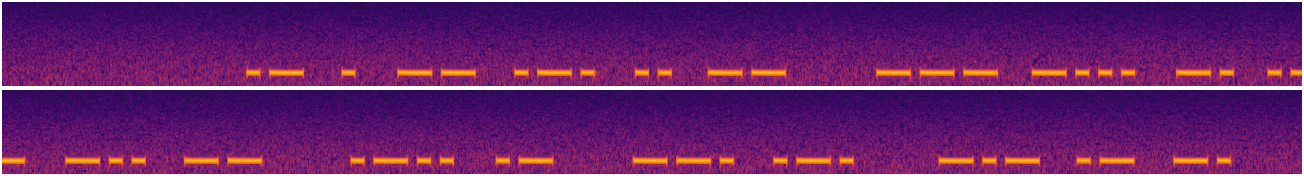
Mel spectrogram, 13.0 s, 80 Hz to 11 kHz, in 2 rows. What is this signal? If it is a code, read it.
Morse code (Hebrew alphabet), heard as a keyed tone, hand-sent with a paddle, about 21 wpm, 510 Hz. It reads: אומרים הבןאדם לא גר כאן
